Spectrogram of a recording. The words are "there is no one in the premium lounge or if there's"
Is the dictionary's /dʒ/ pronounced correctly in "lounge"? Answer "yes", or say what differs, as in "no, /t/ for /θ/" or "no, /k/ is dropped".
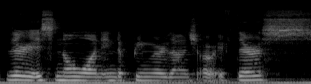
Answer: no, /tʃ/ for /dʒ/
